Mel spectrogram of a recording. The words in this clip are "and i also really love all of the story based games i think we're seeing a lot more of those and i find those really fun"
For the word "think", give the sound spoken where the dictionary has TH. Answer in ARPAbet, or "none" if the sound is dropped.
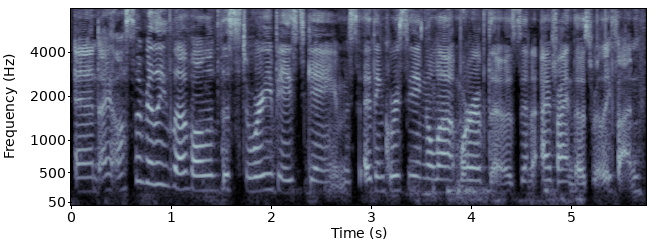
TH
